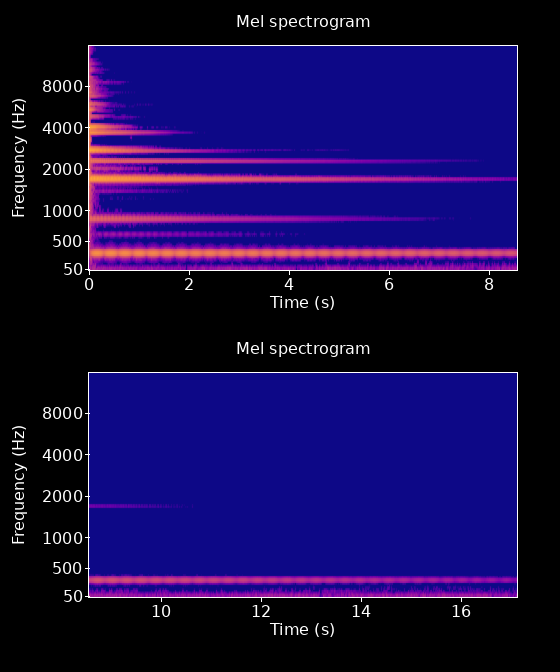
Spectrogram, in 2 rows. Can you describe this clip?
Bwana Kumala Gangsa Pemadé 03
University of North Texas Gamelan Bwana Kumala Pemadé recording 3. Recorded in 2006.
bali, percussion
